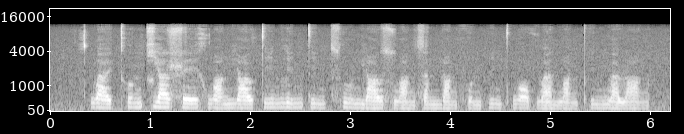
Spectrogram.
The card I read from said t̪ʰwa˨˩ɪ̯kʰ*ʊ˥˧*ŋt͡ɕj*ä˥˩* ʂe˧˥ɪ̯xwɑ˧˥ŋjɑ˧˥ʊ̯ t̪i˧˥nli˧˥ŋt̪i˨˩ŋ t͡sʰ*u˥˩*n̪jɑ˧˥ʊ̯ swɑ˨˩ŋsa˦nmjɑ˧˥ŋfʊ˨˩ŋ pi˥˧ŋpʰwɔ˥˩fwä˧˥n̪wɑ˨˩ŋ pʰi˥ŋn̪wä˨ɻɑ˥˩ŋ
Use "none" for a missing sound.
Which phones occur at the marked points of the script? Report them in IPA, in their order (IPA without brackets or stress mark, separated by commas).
ʊ˧˥, ä˥˩, u˥˩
